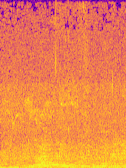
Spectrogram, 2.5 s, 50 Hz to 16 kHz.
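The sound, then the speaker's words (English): An airplane flies overhead as a steady, low droning hum that holds an even loudness throughout, with no voices. “I just think it's airplane day. This has to be like the 15th airplane in 15 minutes.”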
